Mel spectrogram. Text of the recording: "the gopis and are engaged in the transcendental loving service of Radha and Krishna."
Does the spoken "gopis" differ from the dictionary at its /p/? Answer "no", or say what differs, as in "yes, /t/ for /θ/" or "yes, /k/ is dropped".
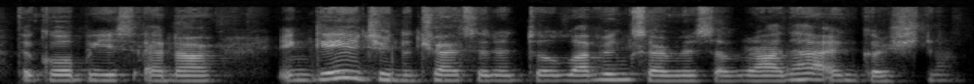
yes, /b/ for /p/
